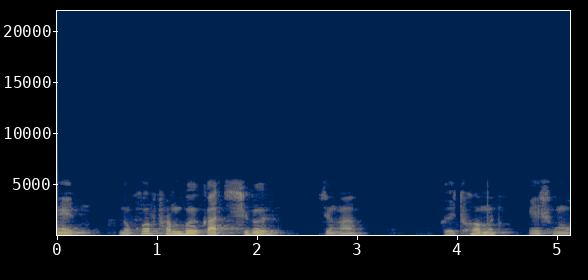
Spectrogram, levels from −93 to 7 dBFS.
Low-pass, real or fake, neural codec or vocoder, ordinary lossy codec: 5.4 kHz; fake; codec, 16 kHz, 16 kbps, FreqCodec, larger model; none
